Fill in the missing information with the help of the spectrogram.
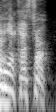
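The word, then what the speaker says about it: Julián: Julian Castro.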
